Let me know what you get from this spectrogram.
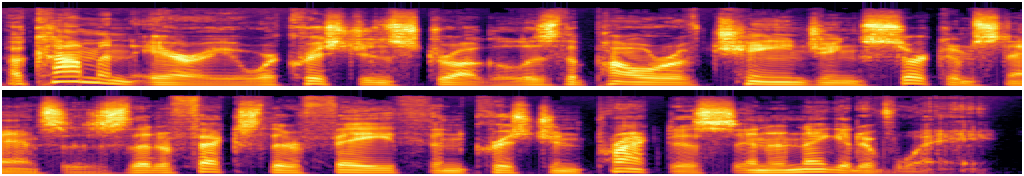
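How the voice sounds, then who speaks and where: A man narrating a religious self-help audiobook in a measured, deliberate way with clear phrasing. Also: low voice, big pitch swings, a bit bright, no room sound, clean studio sound.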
